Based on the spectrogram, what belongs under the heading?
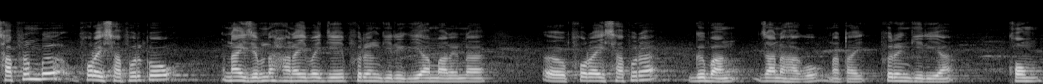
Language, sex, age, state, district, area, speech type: Bodo, male, 45-60, Assam, Chirang, urban, spontaneous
